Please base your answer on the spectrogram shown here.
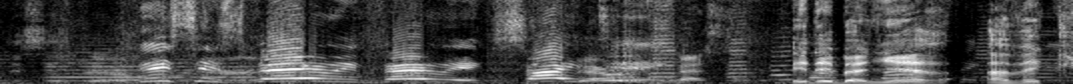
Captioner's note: speaking in English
